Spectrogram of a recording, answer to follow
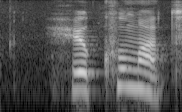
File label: "хIуькумат", Aghul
